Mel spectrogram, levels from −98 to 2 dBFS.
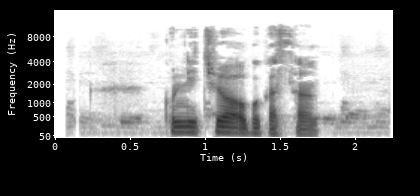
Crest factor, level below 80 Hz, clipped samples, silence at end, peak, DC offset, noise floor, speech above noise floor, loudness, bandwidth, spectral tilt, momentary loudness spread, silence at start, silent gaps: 22 dB; -56 dBFS; under 0.1%; 0.25 s; -6 dBFS; under 0.1%; -50 dBFS; 26 dB; -25 LUFS; 11 kHz; -6 dB/octave; 13 LU; 0.45 s; none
